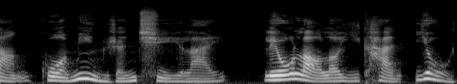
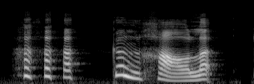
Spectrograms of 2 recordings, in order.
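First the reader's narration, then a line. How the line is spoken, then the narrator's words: Laughing. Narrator (Chinese): 凤姐儿笑道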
